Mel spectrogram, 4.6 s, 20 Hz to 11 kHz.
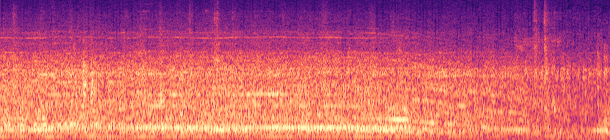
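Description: A New Holland B95B backhoe loader engine drones loudly and steadily under load while climbing a ramp at a land-cutting site, a close, continuous diesel roar that eases slightly near the end.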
